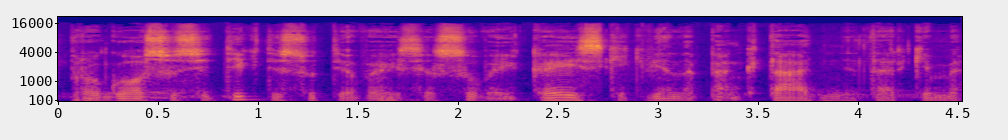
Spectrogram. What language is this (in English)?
Lithuanian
